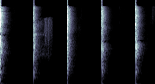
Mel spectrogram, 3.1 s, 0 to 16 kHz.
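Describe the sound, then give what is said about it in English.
Five sharp hand claps, evenly spaced about two-thirds of a second apart. Each is a crisp, bright crack that quickly decays into silence. “I'm also going to give this one 5 out of 5 hand claps.”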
